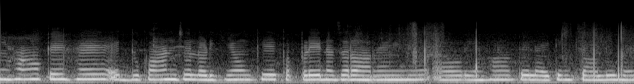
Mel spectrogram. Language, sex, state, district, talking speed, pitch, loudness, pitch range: Hindi, female, Odisha, Khordha, 180 wpm, 215 Hz, -14 LUFS, 210-225 Hz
